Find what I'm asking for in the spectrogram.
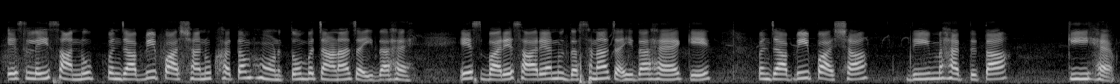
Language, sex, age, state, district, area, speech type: Punjabi, female, 18-30, Punjab, Amritsar, urban, spontaneous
